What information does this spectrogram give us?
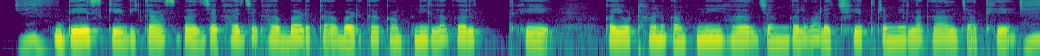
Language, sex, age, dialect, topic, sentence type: Chhattisgarhi, female, 18-24, Northern/Bhandar, agriculture, statement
